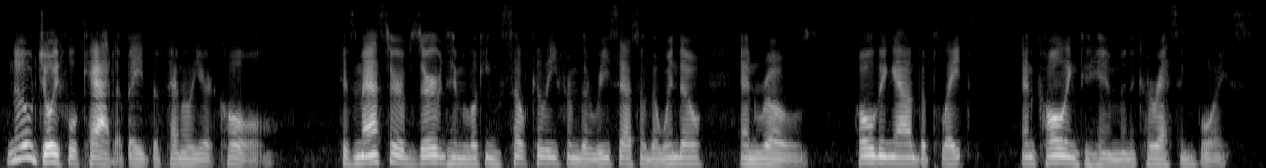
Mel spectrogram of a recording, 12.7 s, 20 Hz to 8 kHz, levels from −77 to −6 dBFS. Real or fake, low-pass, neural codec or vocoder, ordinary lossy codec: real; 7.2 kHz; none; Opus, 24 kbps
